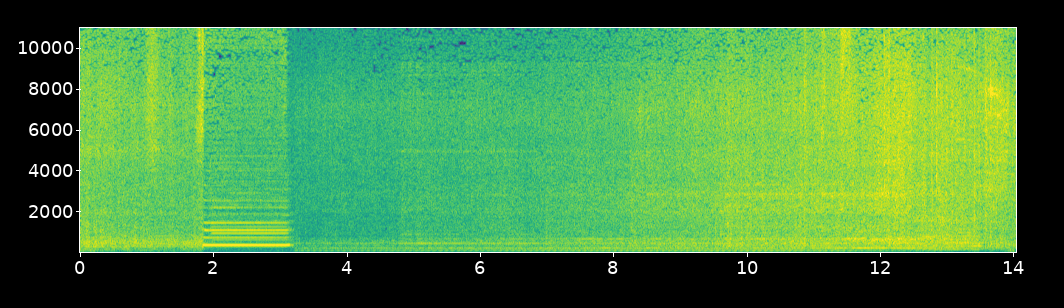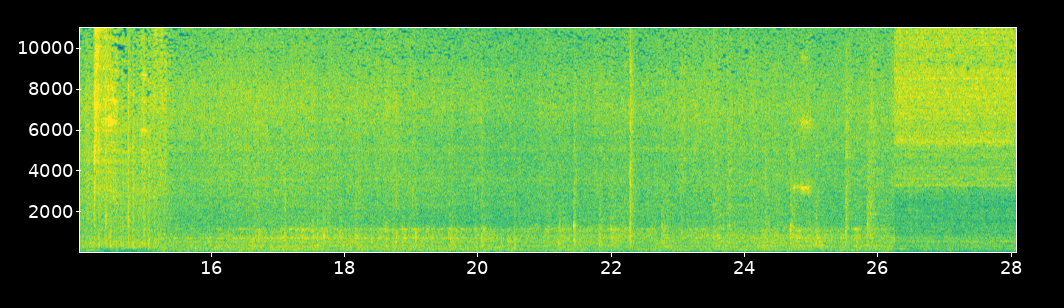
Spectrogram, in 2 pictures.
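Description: Diesel locomotive horn sounds one blast of about a second near the start. Then comes the train running past: engine hum and wheels clattering on the rails, growing louder toward the middle.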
